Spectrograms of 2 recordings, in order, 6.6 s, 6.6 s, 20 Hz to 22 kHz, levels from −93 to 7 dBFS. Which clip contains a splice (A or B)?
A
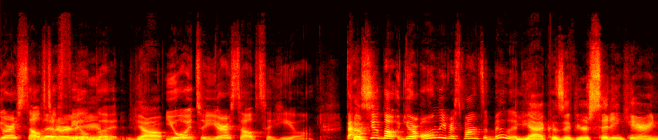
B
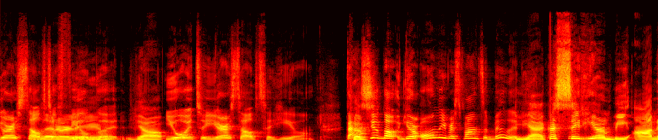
B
